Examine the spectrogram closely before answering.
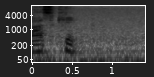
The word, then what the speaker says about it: ASCII: 아스키. ASCII라는 아스키. 그냥 우리말로 그냥 아스키라고 읽어요. 콩글리시로.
